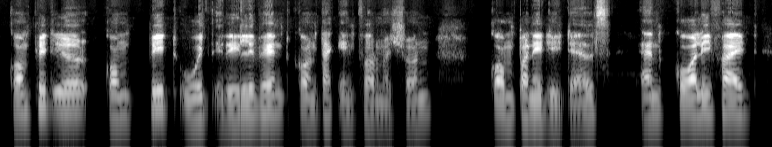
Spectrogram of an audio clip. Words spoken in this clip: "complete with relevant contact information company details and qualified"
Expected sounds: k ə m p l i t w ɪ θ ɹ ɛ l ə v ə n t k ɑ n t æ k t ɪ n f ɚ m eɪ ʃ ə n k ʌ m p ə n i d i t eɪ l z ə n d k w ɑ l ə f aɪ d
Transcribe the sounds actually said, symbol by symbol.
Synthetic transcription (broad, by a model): k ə m p l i t w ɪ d ɹ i l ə b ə n t k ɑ n t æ k t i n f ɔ m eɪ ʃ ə n k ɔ m p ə n i d i t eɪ l s ə n d k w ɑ l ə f aɪ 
